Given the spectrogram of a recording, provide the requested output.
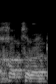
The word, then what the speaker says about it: khatra: Okay, khatra is an Arabic word again. Yes. Pronounced khatra. That's why I spell it with K and H so that the English-speaking people can read it correctly. But it caused some confusion in European people. They pronounce it khatra or something like that. It's khatra. In Turkish phonetics, we prefer pronouncing it khatra because the Turkish and Arabic phonetics are different.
